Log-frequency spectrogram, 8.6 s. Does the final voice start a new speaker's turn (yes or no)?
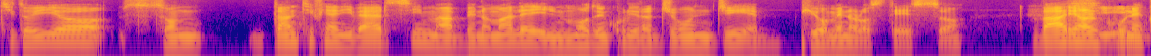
no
